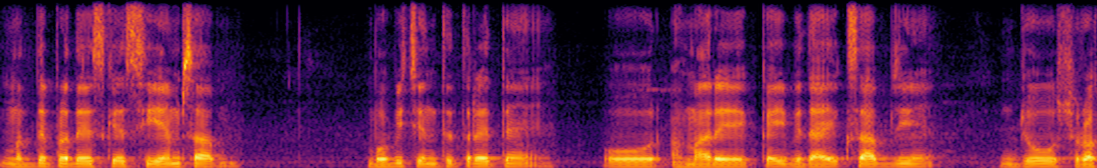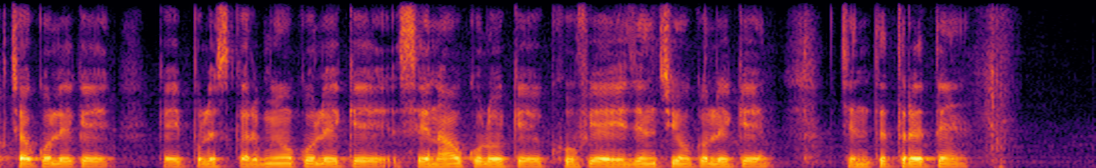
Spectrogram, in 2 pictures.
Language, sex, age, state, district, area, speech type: Hindi, male, 18-30, Madhya Pradesh, Bhopal, urban, spontaneous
